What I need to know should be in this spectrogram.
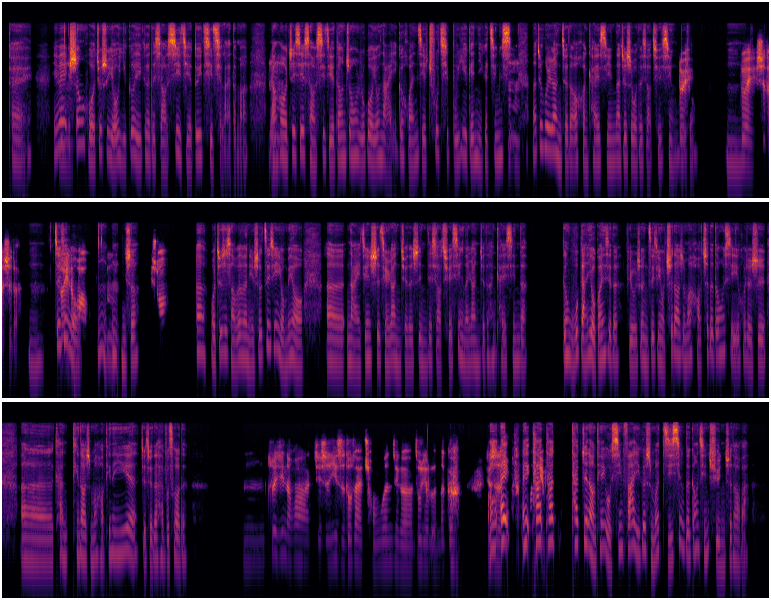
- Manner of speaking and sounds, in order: laughing while speaking: "歌"; unintelligible speech
- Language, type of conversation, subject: Chinese, unstructured, 你怎么看待生活中的小确幸？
